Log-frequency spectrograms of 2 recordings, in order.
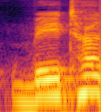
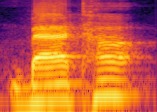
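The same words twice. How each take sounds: First: بیٹھا as 'betha', one long e; wrong pure 'e'. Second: بیٹھا as 'baetha', vowel as in English cat; wrong open 'ae'. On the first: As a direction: say بیٹھا with a single 'ay' vowel, no glide. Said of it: "تو بیٹھا نہیں بولتے ہم". (بیٹھا کو سادہ 'اے' سے، 'بےٹھا') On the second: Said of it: "بیٹھا بھی نہیں بولیں گے". (بیٹھا کو کھلی، بغیر پھسلن 'اَے' سے) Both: Shown as a demonstration.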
